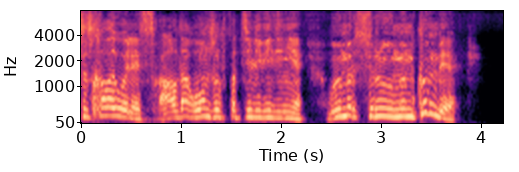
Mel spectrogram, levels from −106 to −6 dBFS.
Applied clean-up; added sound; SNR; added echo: neural mask model Resemble Enhance denoiser.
